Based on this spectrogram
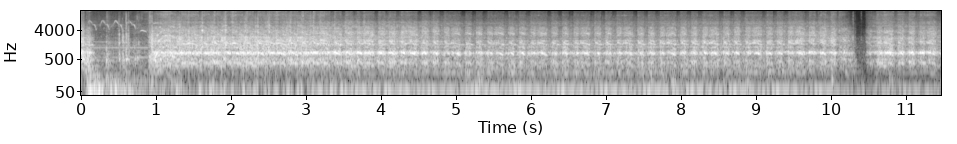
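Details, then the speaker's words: Barn-find BMW E30 off road 15 years, last started 10 years ago, fed by external tank, fuel pump and battery: starter churns steadily for seconds, never catches; spark present, pump primes but injectors not injecting fuel (owner also wonders about crankshaft sensor). "so after several attempts doesn't start so conclusion we got spark obviously fuel pump is priming but it doesn't inject the fuel"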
